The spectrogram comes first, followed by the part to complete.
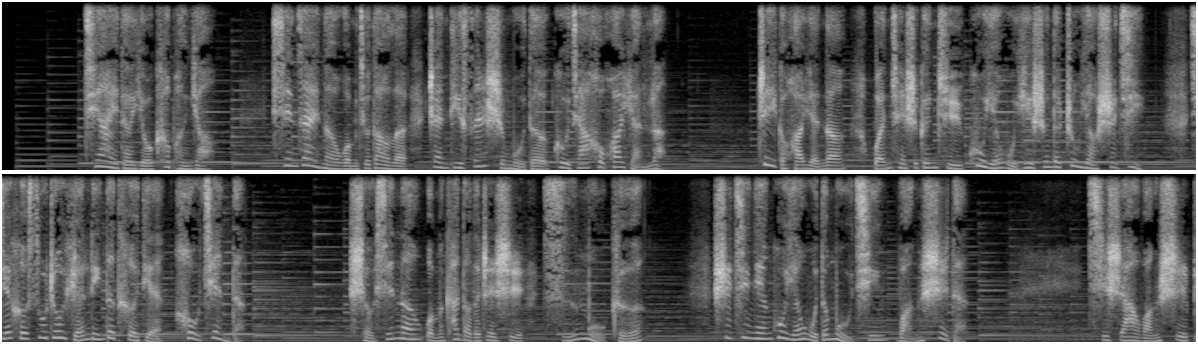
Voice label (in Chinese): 女 景区导游词 成熟温馨; 旅游风光景区配音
